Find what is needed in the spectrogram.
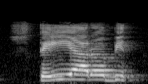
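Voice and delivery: slow, linked "stay out of it"; slow pronunciation model. Shown as a demonstration. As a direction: stretch it out for learners to copy. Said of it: "발음을 한번 연습할게요".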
